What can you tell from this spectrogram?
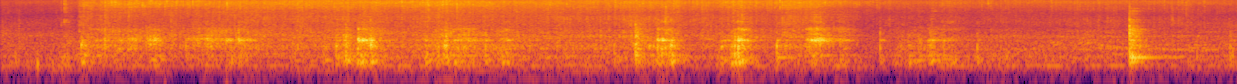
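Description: A mixture of chopped greens, onion and rice flour sizzling in hot oil in a pot while a spatula stirs and scrapes it, with irregular knocks of the spatula against the pot. It is being stir-fried so the tempering coats it well.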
